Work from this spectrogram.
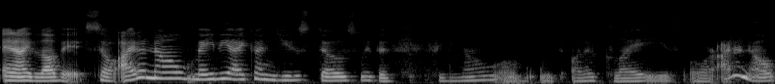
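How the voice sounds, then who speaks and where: A woman speaks with a non-native accent at a fairly slow pace. Her pitch swings very widely. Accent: foreign. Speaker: crafter and YouTuber. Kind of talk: studio tour vlog. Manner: soft-spoken; halting, many fillers.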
